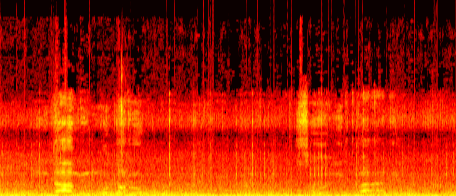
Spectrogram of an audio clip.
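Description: Many motorcycles on a road in the Philippines, a dense continuous roar of engines passing close by, loud and steady throughout with brief horn-like tones and people talking underneath.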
